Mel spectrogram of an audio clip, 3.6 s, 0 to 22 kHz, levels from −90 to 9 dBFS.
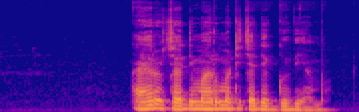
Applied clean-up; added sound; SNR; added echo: none; none; none; none.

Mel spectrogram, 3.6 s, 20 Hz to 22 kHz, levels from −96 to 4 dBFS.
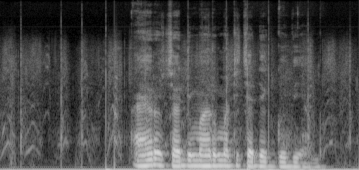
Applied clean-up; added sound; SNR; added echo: none; Zipper (clothing); 4 dB; none.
